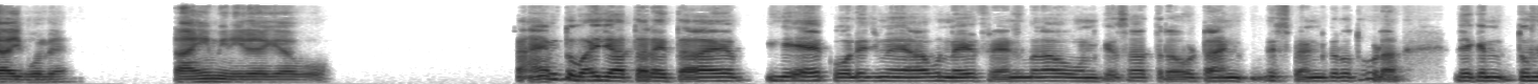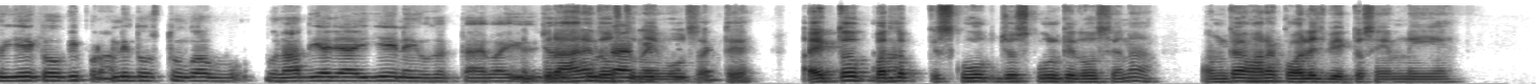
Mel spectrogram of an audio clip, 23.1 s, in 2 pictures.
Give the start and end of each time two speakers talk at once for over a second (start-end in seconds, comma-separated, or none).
15.5-16.9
